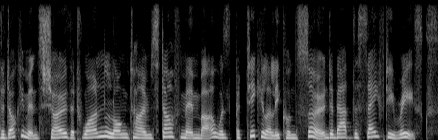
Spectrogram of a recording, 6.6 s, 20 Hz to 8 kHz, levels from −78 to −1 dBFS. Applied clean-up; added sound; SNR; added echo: none; none; none; none.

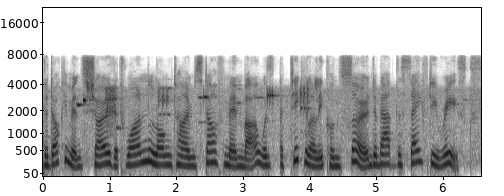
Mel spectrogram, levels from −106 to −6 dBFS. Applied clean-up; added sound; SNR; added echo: none; Bird vocalization, bird call, bird song; 9 dB; none.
